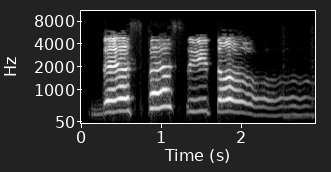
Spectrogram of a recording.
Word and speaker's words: Despacito: Despacito.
